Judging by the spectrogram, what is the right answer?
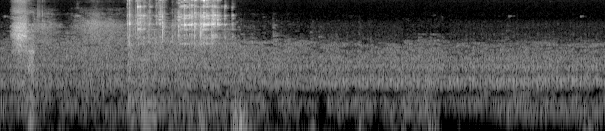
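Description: Steady background noise with a faint hum throughout. In the first two seconds or so come a few brief light metallic clinks and rattles, and some soft knocks.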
